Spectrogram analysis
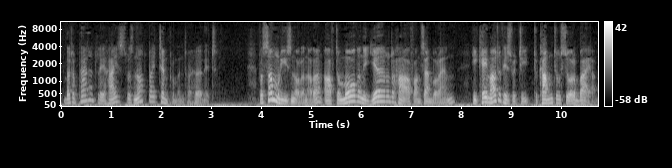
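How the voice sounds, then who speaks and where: Husky, expressive male narrator. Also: medium pitch, moderate pace. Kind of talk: scripted literary narration, dramatic.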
